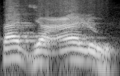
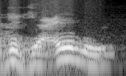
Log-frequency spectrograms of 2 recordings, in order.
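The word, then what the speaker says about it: تَجْعَلُ: itu membacanya taj'alu. Ja'ala ya ja'alu. Jangan tuj'ilu karena dia ja'ala apalagi menasobkan dua fi'il sekaligus.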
